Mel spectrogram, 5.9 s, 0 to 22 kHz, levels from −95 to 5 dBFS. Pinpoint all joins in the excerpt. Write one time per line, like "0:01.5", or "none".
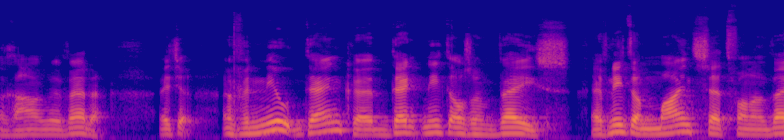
0:04.4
